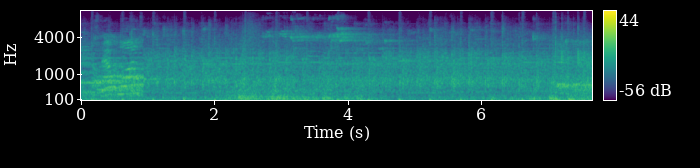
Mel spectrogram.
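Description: Sneakers squeak on a hard court in a large echoing gym.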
